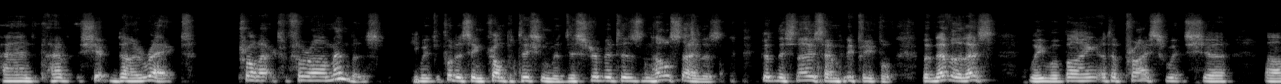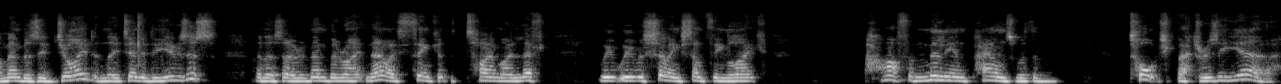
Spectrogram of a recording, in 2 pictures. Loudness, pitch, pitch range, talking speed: -19 LUFS, 160 Hz, 145-175 Hz, 165 wpm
